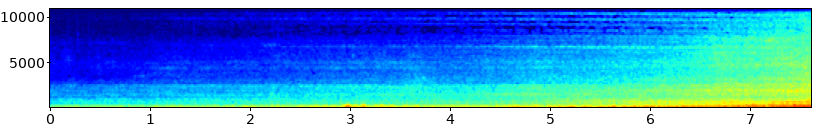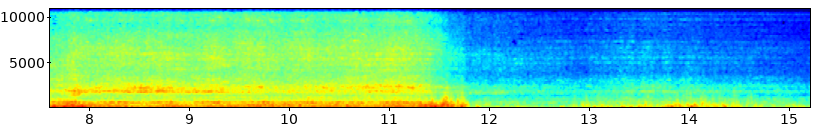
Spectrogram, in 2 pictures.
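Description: London Northwestern Railway Class 350 Desiro electric multiple unit passing through the station at speed. The rumble of wheels on rail builds as it approaches, stays loud for about five seconds, then drops away suddenly as the last coach goes by.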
